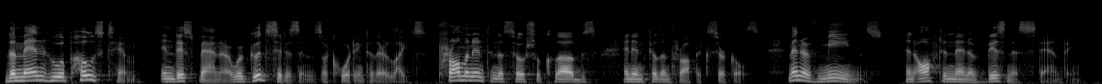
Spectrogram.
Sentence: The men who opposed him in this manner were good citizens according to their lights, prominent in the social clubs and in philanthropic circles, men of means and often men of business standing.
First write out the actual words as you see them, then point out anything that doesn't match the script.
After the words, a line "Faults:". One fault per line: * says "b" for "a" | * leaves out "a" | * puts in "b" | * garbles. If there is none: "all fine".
The men who opposed him in this manner were good citizens according to their lights, prominent in the social clubs and in philanthropic circles, men of means and often men of business standing.
Faults:
all fine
